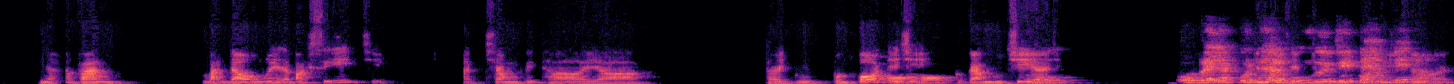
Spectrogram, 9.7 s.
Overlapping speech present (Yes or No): Yes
